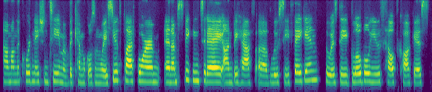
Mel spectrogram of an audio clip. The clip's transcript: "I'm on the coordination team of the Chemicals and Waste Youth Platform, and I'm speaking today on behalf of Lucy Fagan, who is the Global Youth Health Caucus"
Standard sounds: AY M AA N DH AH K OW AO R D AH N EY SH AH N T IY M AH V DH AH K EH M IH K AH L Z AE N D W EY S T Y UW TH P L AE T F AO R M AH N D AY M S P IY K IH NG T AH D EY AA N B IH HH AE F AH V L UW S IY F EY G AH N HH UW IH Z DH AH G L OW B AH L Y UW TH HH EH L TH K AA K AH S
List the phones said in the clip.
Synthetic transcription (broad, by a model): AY M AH N DH AH K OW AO R D N EY SH N T IY M AH V DH AH K EH M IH K L Z N W EY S Y UW TH P L AE T F AO R M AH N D AY M S P IY K IH NG T AH D EY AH N B IH HH AE F AH V L UW S IY F EY G AH N HH UW IH Z DH AH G L OW B L Y UW TH HH EH L TH K AA K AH S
